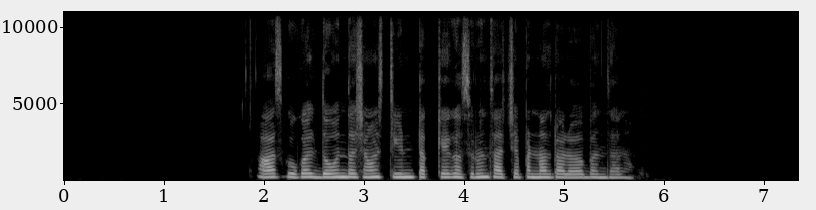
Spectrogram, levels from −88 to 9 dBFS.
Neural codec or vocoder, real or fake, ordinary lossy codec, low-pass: none; real; none; none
